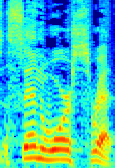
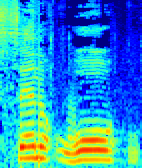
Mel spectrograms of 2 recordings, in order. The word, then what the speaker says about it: Senwosret: This is Senwosret the second. Again, it also can be pronounced Senuseret the second.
